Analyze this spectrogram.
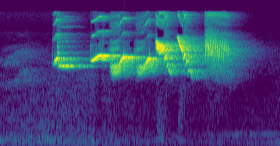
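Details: A seedeater sings the classic "Tui Tui Zel Zel" song used for training coleiros and papa-capim: a high, clear long whistled note, then quick rising and falling phrases and buzzy trills for about two seconds.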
